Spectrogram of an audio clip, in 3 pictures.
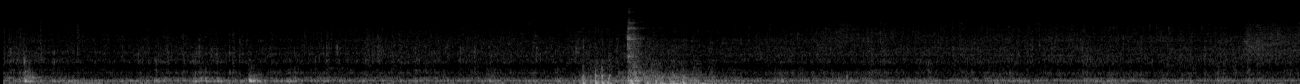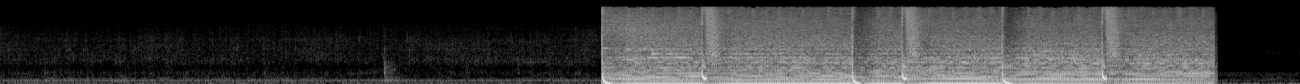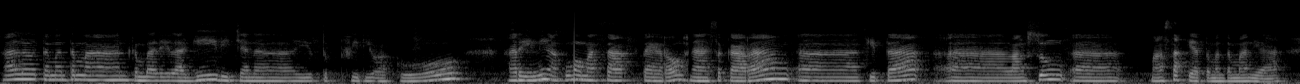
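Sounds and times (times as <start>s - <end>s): eggplant sizzling in a wok: 0.1s - 23.8s.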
